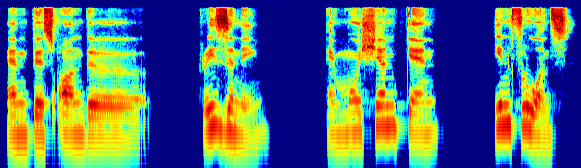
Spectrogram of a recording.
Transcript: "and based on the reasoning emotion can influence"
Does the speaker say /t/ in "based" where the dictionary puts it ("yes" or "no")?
no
